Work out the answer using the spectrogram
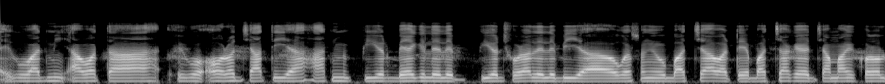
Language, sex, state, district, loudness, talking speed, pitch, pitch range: Bhojpuri, male, Bihar, East Champaran, -16 LUFS, 165 wpm, 155 Hz, 150-155 Hz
